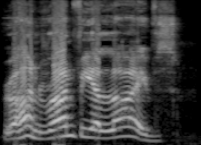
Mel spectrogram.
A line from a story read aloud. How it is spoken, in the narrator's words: shouted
